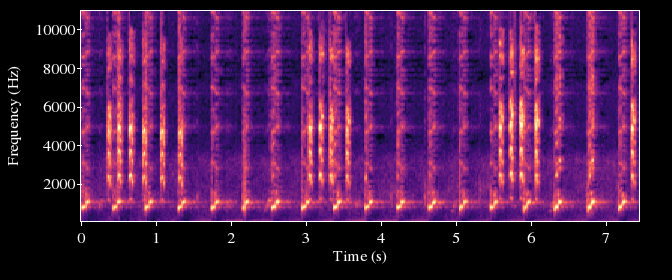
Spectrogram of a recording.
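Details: White-breasted waterhen lure call for luring birds in fields, gardens and rivers: harsh, even croaking notes repeated over twice a second, with occasional quick bursts of high, crisp clicking notes and a faint low hum.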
